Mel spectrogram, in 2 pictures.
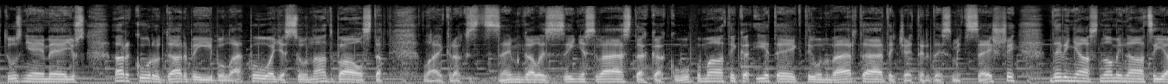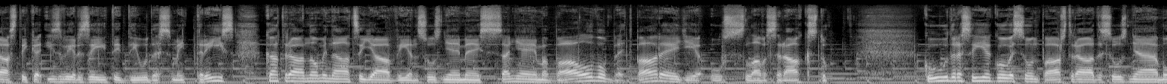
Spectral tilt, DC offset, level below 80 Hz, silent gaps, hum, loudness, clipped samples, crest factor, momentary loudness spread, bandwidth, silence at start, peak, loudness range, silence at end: -4 dB/octave; under 0.1%; -36 dBFS; none; none; -15 LUFS; under 0.1%; 14 dB; 5 LU; 17.5 kHz; 0 s; 0 dBFS; 1 LU; 0 s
